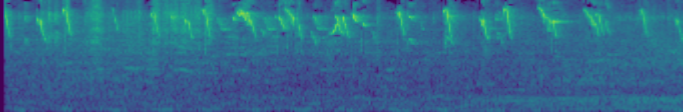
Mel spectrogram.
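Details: Juvenile saffron finch singing: a rapid, ongoing series of thin, high chirps and short downslurred notes, loosely spaced and uneven, over a low steady background hum.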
